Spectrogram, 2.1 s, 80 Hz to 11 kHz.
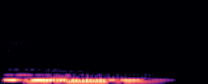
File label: electra, zvuki blu g90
